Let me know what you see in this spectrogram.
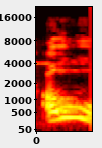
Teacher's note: அவ் அப்படின்னு நம்ம உச்சரிக்கும் போது அவ் அப்படின்னா உ அப்படின்னு நம்ம வந்து பினிஷ் பினிஷ் பண்றோம்ல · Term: இணை எழுத்து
